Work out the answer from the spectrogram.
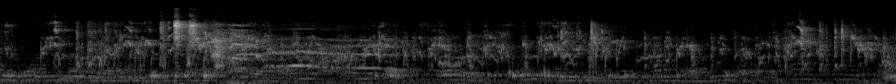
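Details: Continuous budgie chatter: dense, scratchy warbling mixed with quick chirps and squeaks, with a few sharper peaks rising above a steady murmur.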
